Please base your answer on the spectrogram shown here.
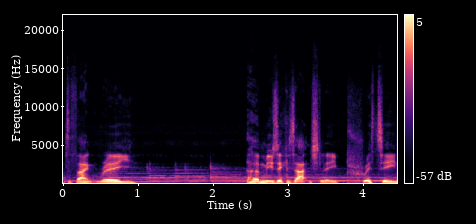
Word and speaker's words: Rhi: And Ree is spelled R-H-I.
